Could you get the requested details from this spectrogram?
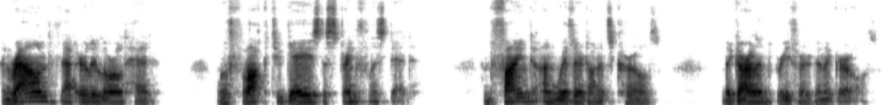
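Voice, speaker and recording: Sitting in a small room at home with a bookshelf, a man in his thirties reads poetry aloud and reflects on it informally for his video. He speaks slowly in a steady, medium-pitched voice that is creaky and sharp in tone.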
